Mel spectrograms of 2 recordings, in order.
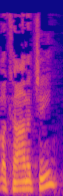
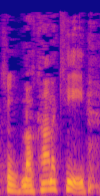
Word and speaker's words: MacConachie: Well, with me today is Scott McConaughey. Did I say it right? Yes, sir. McConaughey, who is here from K9 Ponderosa, and he's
